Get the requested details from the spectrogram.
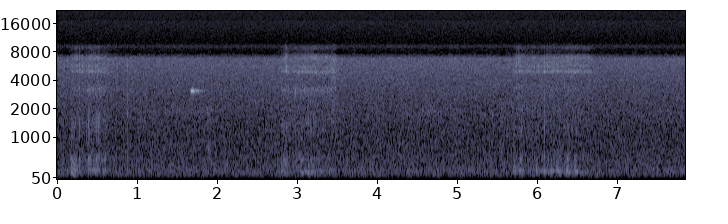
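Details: Dog (Chewbacca) snoring while sleeping on a couch: soft, faint snoring breaths about every three seconds, roughly 20 per minute, in a quiet room.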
